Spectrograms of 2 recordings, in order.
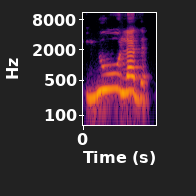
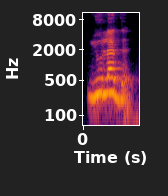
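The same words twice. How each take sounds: First: The first vowel is long. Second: The first vowel is short. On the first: The speaker calls it right. "यू लंबा करना है" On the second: The speaker calls it wrong. "वाव को हमने ड्रॉप कर दिया"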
